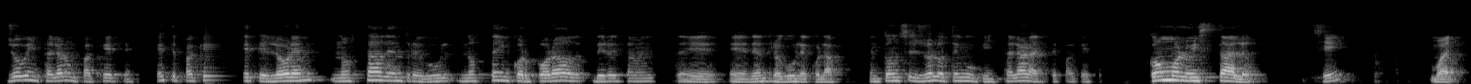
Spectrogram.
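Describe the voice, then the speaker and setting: A man with an Argentine accent from Salta teaches programming online, his gravelly voice warm and mellow. He explains step by step and keeps checking that his students follow. The sound is dull and roomy, like a class streamed from a home office. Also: a little high, measured pace. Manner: explains patiently, often checks in with a questioning "¿sí?".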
